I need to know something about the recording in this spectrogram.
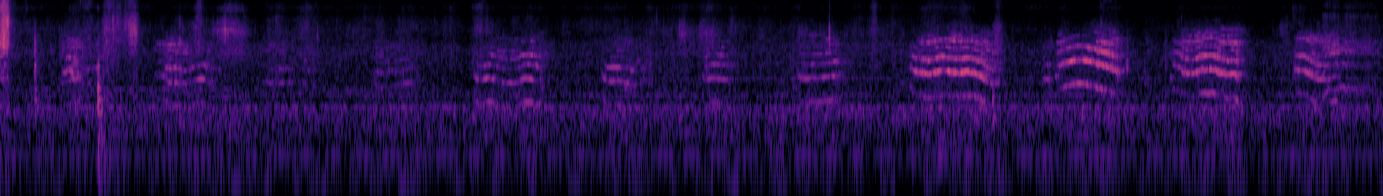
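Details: Newborn Rottweiler puppy, a day old, during tail and dewclaw work: soft, quavering squeaks at first, building into louder, wobbling whines repeated about once a second, over a constant low hum.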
